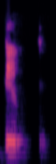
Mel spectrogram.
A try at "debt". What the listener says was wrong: DEBT, B is silent. You should pronounce it as debt. But normally we in South Tamil Nadu, we always say debt, so that to make that B also available. But it is only debt.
